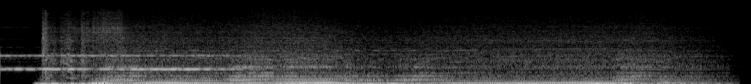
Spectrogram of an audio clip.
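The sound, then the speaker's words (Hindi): A car engine starts with a sharp burst, then rumbles and revs up through a few gear-like swells as the car pulls away, the driver heading home, loud throughout with no talking. “वो ज्यादा कुछ सोचे बिन अपने गाड़ी में बैठ घर की ओर निकल पड़ा”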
